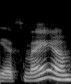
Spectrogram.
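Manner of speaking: dutiful-sounding, flat, unexcited tone with no enthusiasm. Asked if ready to break down this year's movies, replying sounding unexcited. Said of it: "You don't sound that excited".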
